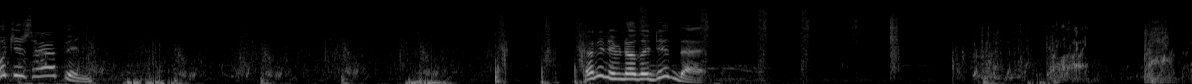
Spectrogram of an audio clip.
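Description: Water splashes and bubbles as a swimmer moves through it.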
